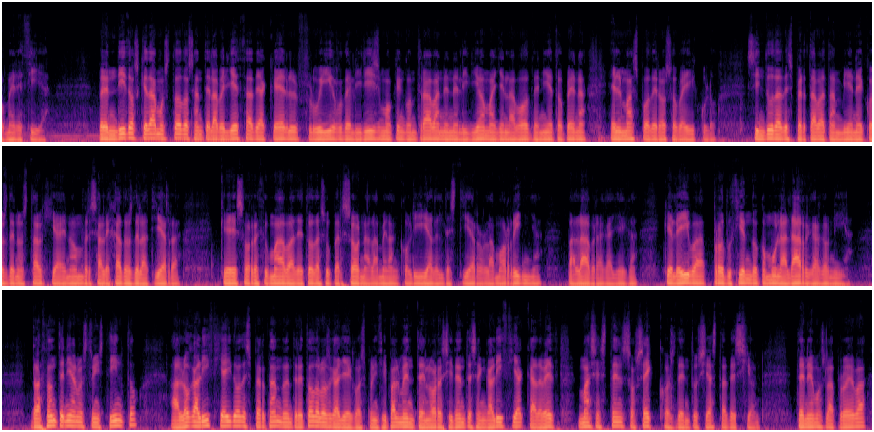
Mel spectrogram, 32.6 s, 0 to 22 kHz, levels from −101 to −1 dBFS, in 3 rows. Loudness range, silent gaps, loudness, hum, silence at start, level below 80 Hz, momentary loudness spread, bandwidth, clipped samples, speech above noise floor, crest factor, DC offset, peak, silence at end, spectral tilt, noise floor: 4 LU; none; -30 LUFS; none; 0 s; -48 dBFS; 8 LU; 6.8 kHz; under 0.1%; 25 dB; 14 dB; under 0.1%; -14 dBFS; 0.1 s; -10 dB/octave; -54 dBFS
